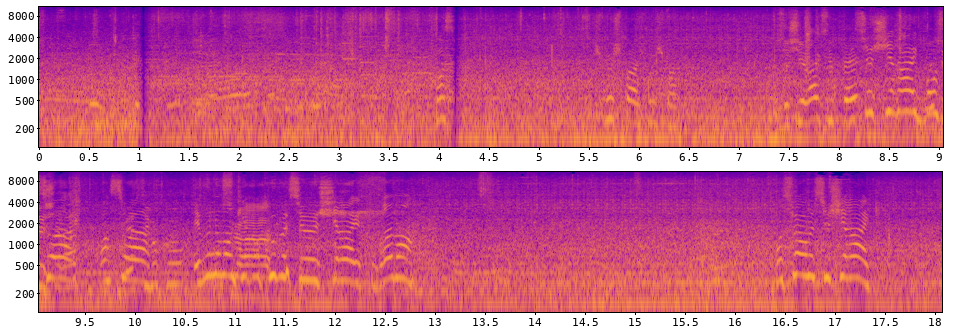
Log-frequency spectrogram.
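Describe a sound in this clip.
A crowd murmurs and chatters nearby.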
